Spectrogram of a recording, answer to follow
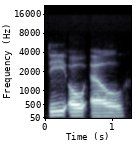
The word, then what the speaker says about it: Dolores: the what Dolores Cannon what are you saying the first word Dolores or the Lord's what the lowers it's spelled d-o-l-o-r-e-s okay like Dolores is that yeah okay yes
